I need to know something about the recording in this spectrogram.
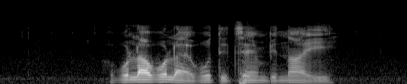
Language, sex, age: Tsonga, male, 19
